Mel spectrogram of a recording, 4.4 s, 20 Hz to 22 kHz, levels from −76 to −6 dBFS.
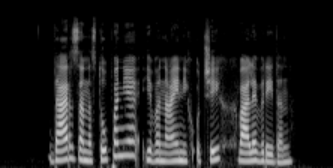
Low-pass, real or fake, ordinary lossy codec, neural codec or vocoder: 14.4 kHz; real; none; none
